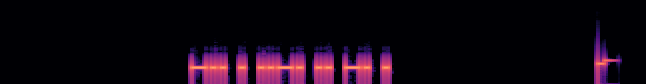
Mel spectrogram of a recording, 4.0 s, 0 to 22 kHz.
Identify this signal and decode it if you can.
Morse code, heard as a keyed tone, about 40 wpm, 700 Hz. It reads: DEFINE
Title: ED Suffix - Top 100 Words with Base Words 40wpm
